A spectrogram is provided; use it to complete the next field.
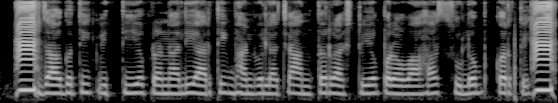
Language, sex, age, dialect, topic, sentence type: Marathi, female, 25-30, Varhadi, banking, statement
